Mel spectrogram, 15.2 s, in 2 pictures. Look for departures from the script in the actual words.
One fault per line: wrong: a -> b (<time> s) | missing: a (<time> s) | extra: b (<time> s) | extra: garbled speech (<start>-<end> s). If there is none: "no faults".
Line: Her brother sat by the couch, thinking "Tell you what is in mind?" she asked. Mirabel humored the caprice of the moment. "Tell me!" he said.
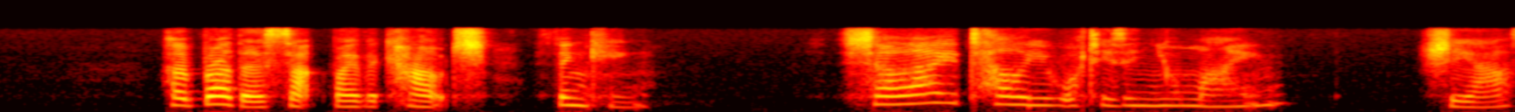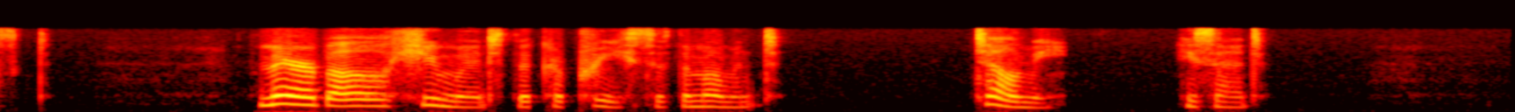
extra: Shall I (4.2 s)
extra: your (5.8 s)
